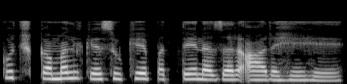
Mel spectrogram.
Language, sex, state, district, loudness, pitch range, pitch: Hindi, female, Arunachal Pradesh, Lower Dibang Valley, -15 LUFS, 205-260 Hz, 235 Hz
